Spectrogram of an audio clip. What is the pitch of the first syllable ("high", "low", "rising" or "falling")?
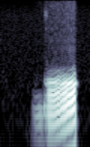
rising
